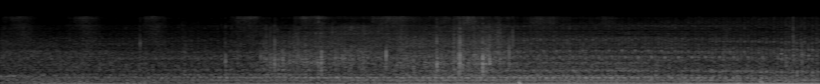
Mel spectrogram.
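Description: Volkswagen estate car driving slowly up over a gravel-strewn road and pulling to a stop, its engine running with a steady note from about three seconds in. Small stones crackle and pop under the tyres for a couple of seconds as it rolls in.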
